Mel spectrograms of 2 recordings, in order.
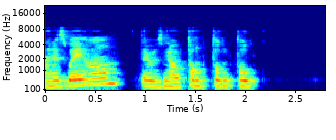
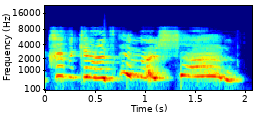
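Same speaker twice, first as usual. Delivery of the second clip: scared scream; 10 dB louder than usual. Acted. Bunny screaming for his mom in fright. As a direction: gasp then high loud screams for Mom. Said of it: "Jasper screamed".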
